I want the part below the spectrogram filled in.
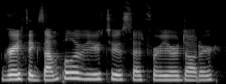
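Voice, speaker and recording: A woman's voice: medium pitch, fairly even intonation, fairly quick. A woman who grew up in Spain, a guest in a casual interview, who talks in a chatty, opinionated way. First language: Russian.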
